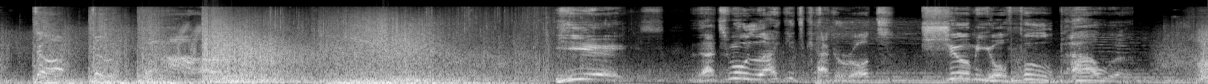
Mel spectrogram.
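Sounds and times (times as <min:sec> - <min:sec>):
cartoon explosion boom: 0:00.4 - 0:04.5
rumble of crumbling rock: 0:02.0 - 0:06.4
man's voice: 0:05.6 - 0:11.4.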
